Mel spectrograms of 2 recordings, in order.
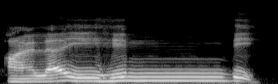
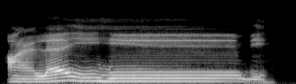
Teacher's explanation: Mim sukunnya tidak boleh jelas. Dia harus samar ikhfa. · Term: ikhfa syafawi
